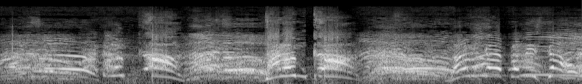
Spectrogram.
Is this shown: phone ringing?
no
